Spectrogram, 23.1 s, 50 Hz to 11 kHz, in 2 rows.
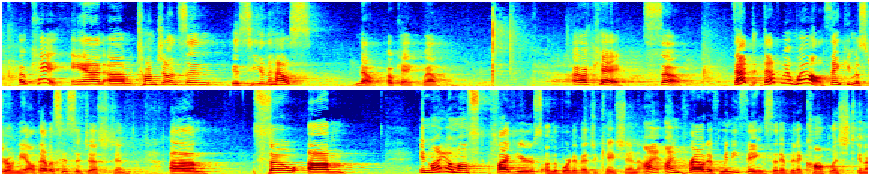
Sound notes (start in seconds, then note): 0.0 crowd applauds; 6.7 applauds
